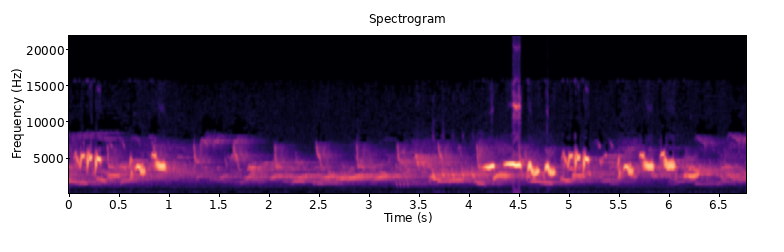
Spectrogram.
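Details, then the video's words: Common redstart singing, high clear notes run into rapid scratchy twitters and sharp chirps, the phrase swelling loudest in its second half, with faint background bird twitter throughout. "gekraagde roodstaart zang"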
